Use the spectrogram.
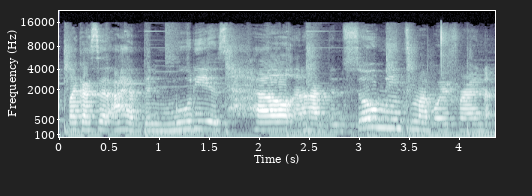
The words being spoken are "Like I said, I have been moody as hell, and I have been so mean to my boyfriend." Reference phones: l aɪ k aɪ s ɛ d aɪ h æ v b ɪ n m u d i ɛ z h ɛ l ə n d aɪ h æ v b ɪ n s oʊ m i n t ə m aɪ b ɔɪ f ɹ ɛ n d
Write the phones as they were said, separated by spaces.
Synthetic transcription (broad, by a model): l aɪ k aɪ s ɛ d aɪ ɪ v b ɪ n m u d i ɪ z h ɛ l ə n aɪ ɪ v b ɪ n s oʊ m i n t ə m aɪ b ɔɪ f ɹ ɛ n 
